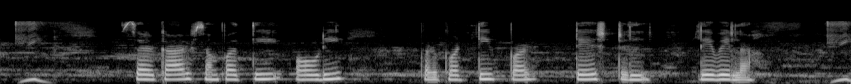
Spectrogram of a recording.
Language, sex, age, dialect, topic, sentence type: Bhojpuri, female, 18-24, Southern / Standard, banking, statement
